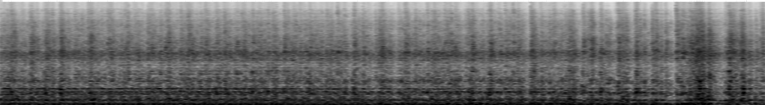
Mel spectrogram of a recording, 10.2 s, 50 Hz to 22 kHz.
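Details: Third-gen Camaro with big-block Chevy V8, first start-up after years of building: deep, even rumble at a steady idle with no knocks or misses; normal, healthy idle.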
